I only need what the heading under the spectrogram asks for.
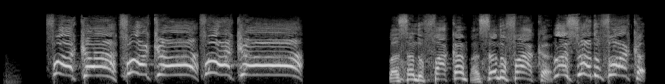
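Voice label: militia voices; mw2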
